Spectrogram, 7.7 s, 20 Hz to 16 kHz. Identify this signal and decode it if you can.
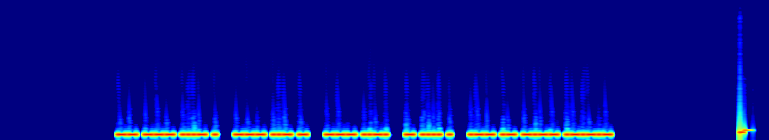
Morse code, heard as a keyed tone, about 41 wpm, 700 Hz. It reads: MOVE OUT OF THE WAY.
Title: Sentences from Top 1000 Words - Review Part 1 - 45wpm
